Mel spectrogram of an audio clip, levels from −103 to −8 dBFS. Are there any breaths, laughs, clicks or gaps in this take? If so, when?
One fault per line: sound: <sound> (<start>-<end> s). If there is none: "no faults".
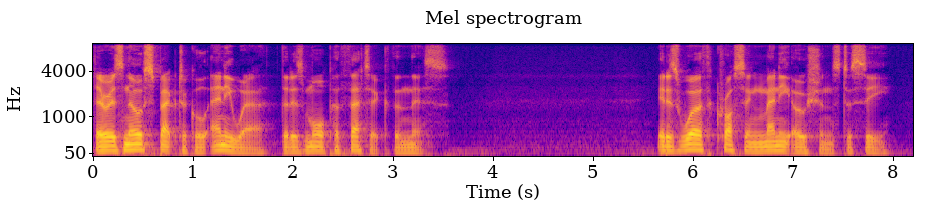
no faults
